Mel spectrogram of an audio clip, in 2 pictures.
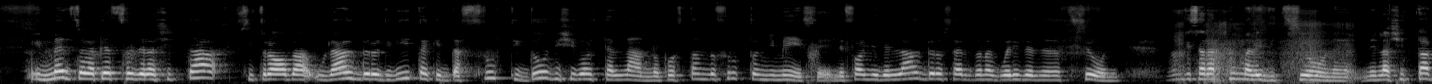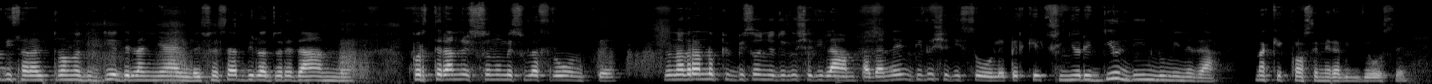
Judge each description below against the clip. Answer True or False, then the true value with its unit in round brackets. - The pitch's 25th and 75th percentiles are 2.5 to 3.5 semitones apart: True (3.2 semitones)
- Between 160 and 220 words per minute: True (165 wpm)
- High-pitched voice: True (220 Hz)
